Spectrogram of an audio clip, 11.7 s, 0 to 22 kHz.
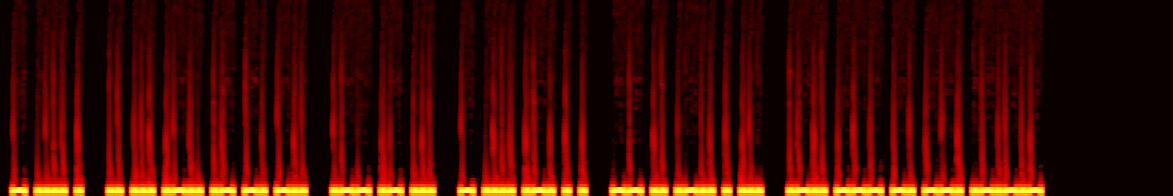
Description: Morse code, heard as a keyed tone, about 30 wpm, 700 Hz. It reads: THE ISLAND WAS THREE MILES LONG.
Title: Sentences from Top 1000 Words - Review Part 3 - 30wpm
